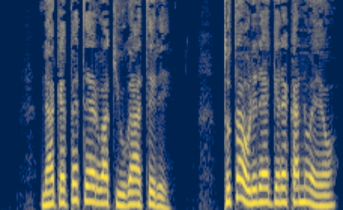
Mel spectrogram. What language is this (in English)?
Kikuyu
